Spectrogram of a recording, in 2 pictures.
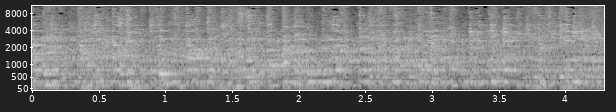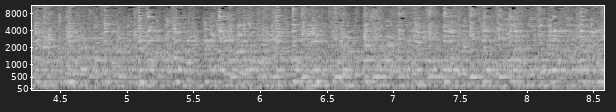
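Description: Many cowbells clanging together without a break as a herd of cows walks past, the bells swinging on their necks with each step.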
